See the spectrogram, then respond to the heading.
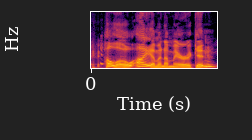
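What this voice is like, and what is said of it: Put-on American accent. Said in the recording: “Benedict's American accent ... I thought I was watching an episode of House.”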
